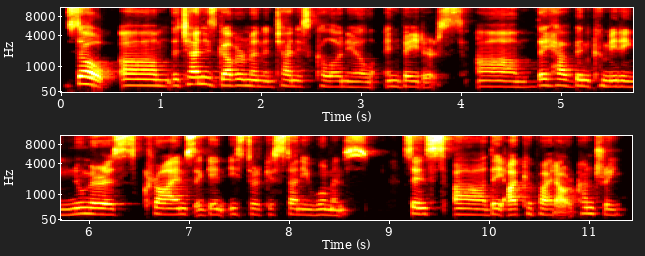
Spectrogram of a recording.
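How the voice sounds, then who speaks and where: Halting woman from Kazakhstan. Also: on the low side, fairly even intonation, darkish tone. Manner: halting, many fillers and restarts. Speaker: guest advocate. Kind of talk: interview answers.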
